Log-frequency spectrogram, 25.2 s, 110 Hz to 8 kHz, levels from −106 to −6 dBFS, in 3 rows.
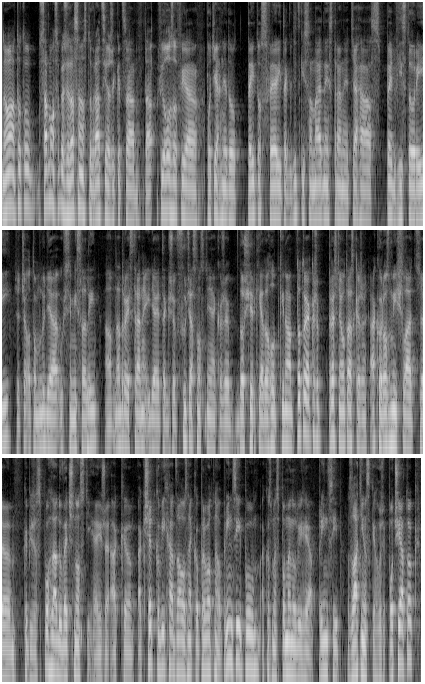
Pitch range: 110-130 Hz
